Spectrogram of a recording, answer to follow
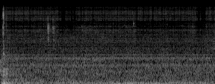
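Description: Steady low hiss and hum of a desk microphone's background noise, with one short click right at the start.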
